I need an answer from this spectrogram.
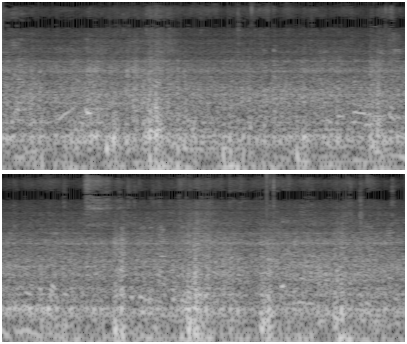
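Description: Inside a moving passenger train: the steady rumble of the carriage and its wheels running on the rails.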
